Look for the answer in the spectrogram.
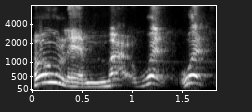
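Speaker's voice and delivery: put-on high, slow shocked gasp of a scared kid; startled. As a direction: sputter in panic. Scared college guy reacting.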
